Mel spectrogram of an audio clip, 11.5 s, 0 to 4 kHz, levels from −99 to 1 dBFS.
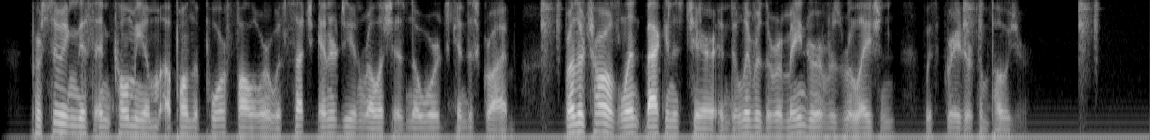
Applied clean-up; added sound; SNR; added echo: neural mask model DeepFilterNet 3.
